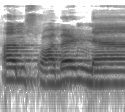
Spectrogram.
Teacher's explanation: حمزہ میم زبر ام، صاد زبر صا، ام صبا، را زبر بر، ام صبر نون الف زبر نا، ام صبرنا۔ یہاں پہ میم ساکن کے بعد صاد آ رہا ہے، ادھر اظہار شفیع ہوگا، ادھر گنہ نہیں کریں گے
